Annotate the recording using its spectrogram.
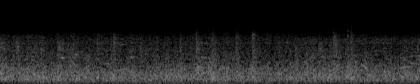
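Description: Steady hiss of an old 1960s broadcast sound track, with a few faint clicks.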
